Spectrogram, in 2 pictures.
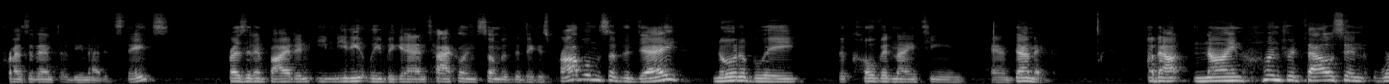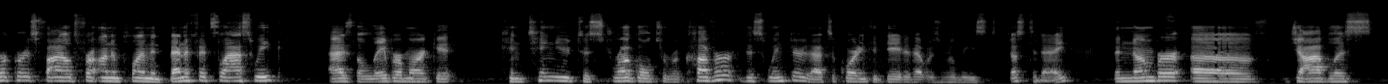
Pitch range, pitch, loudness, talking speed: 125-165 Hz, 140 Hz, -25 LUFS, 120 wpm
